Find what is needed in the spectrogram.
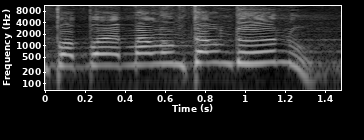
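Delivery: father pleading with the doctor; desperate protest. Retold or imitated. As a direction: protest it in a high, anxious voice.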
